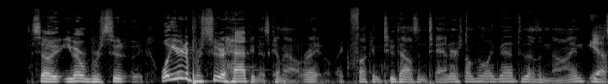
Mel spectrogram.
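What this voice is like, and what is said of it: Usual voice. Nothing is said of it.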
